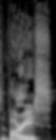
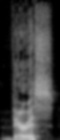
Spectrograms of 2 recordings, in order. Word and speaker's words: Varys: writing in about the way I pronounce varis because it's Varys in the show but again I get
